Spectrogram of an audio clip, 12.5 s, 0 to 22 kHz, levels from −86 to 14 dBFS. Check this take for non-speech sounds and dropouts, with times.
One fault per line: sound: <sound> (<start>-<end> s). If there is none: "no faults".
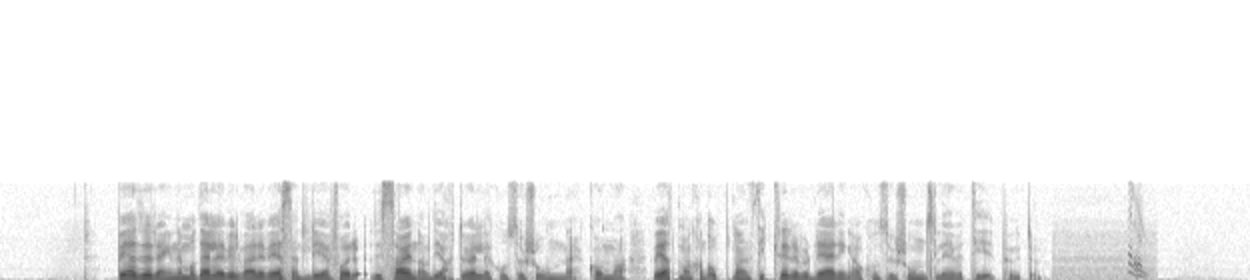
sound: chirp (11.3-11.5 s)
